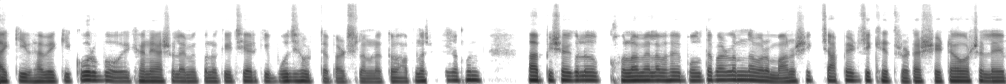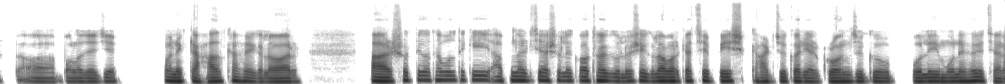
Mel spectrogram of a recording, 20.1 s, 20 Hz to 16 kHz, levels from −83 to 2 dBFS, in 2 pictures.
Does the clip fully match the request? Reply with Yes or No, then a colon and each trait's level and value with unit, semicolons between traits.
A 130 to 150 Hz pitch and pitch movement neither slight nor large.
No: low, 120 Hz; average, 3.3 semitones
